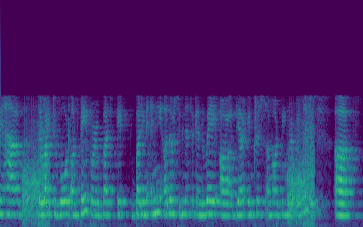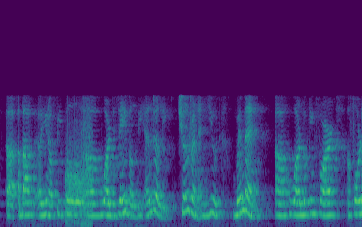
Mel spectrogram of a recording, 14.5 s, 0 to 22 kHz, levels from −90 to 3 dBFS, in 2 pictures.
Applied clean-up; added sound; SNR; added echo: none; Train; 5 dB; reverberation time 0.7 s.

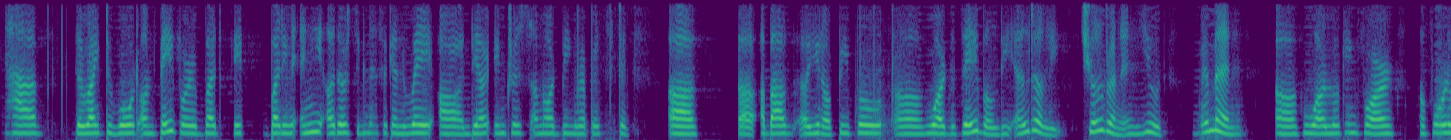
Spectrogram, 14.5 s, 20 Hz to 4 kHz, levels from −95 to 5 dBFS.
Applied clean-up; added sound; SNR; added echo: neural separator model SepFormer WHAMR!.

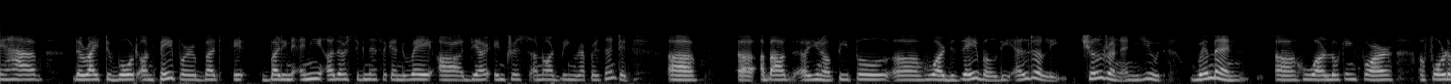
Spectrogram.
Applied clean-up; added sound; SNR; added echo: none; none; none; none.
